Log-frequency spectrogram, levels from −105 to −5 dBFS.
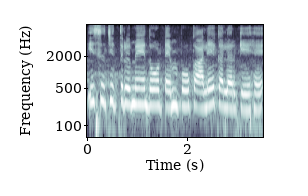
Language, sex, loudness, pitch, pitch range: Hindi, female, -12 LUFS, 235 Hz, 215-250 Hz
